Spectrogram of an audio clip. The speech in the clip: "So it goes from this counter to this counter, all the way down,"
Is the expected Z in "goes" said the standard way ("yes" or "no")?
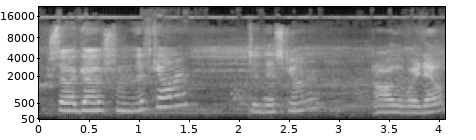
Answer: no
